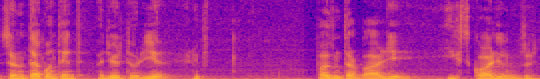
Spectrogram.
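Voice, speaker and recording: Over noticeable background noise, a man talks at a very fast pace in a fairly high pitch. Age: 70s. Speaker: lawyer. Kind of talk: interview. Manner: halting.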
